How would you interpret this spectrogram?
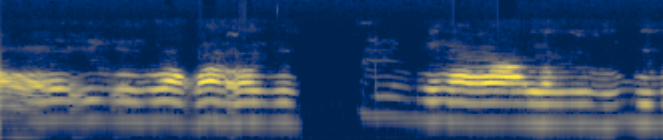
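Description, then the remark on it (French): A human voice very softly imitates a female's mewing call twice: two drawn-out, wavering tones with a gentle tremolo, not too choppy, and a brief pause between them, otherwise quiet. “On peut commencer à caler la femelle, il n'y a aucun problème, call de contact de boc, mais la femelle, on va vraiment la miauler tout doucement, vraiment.”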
